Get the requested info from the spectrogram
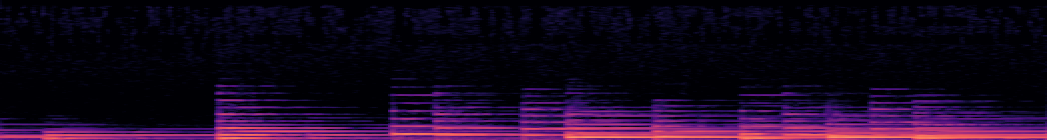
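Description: Background piano music: slow, gentle notes and chords, each struck and left to ring out, a new one about every second.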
